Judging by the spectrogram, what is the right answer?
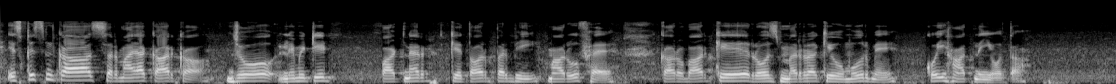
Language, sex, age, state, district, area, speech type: Urdu, male, 18-30, Delhi, North West Delhi, urban, read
